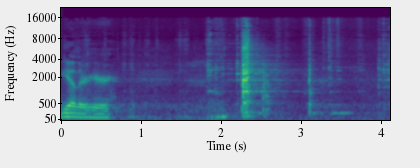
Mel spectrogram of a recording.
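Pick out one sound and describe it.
A metal cover plate clanks as it is pulled off.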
